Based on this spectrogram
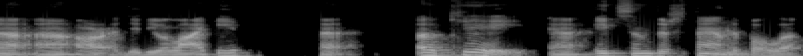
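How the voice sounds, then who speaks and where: Speaking at a fairly slow pace with long, frequent pauses, a man with a fairly low pitch and a strong Brazilian accent lets his pitch swing very widely. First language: Portuguese. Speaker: teacher trainer. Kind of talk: online workshop lecture. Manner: halting, many fillers.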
